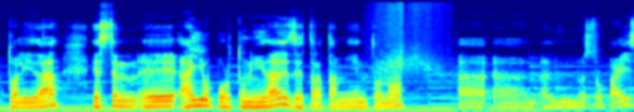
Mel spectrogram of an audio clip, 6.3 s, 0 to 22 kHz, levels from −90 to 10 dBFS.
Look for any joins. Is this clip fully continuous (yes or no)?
no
